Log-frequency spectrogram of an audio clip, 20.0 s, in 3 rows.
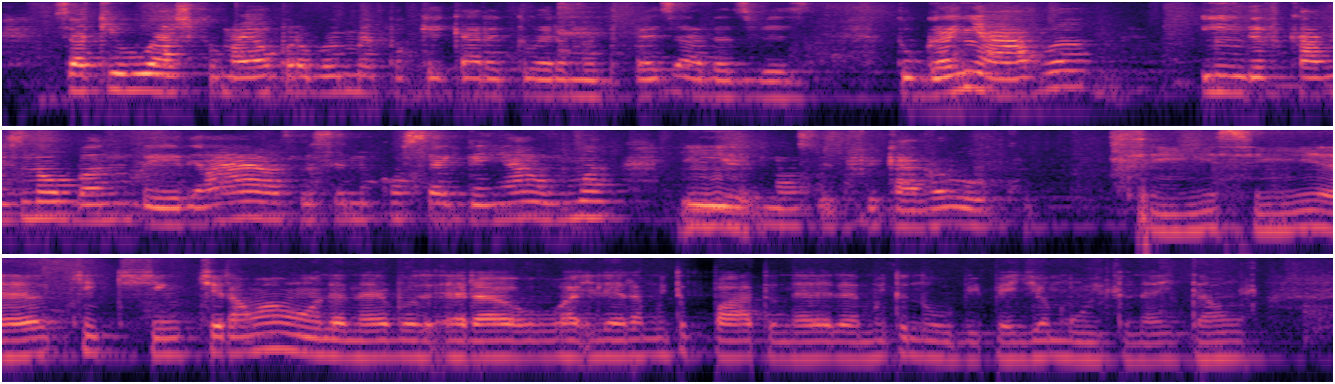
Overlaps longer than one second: none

